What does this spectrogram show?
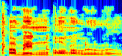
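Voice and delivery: very loud call. Recalling a moment when a camera was left running, retelling a very loud call. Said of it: "in a very loud voice said".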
